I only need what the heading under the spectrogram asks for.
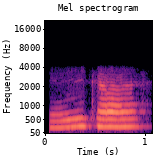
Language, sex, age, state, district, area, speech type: Hindi, female, 18-30, Bihar, Samastipur, rural, conversation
